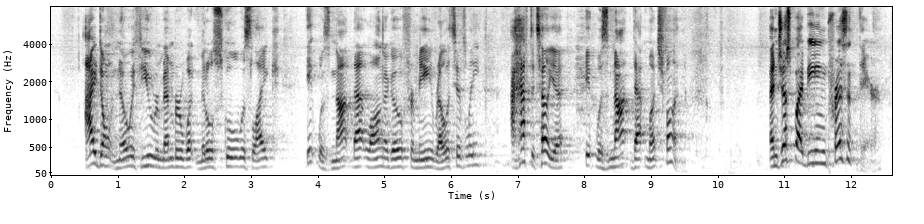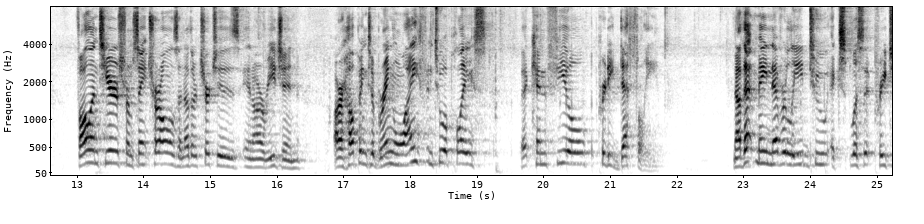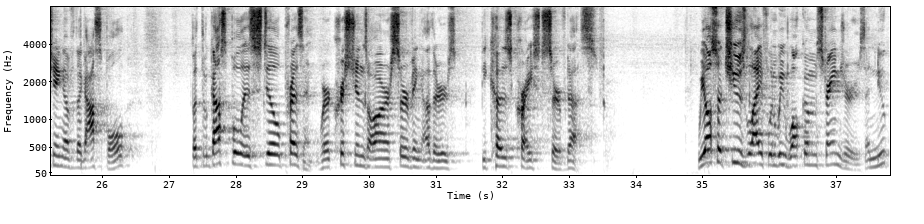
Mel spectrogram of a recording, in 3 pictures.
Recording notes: Charles Anglican Cathedral, Bremerton, WA.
